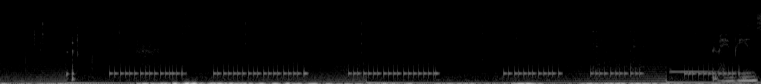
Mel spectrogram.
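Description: Soft, rapid electronic blips tick in quick bursts.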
